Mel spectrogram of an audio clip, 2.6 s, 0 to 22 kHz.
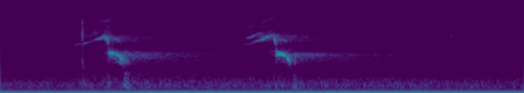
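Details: Two loud, shrill, downward-slurred yelps from a female Golden Eagle calling at her nest in Estonia, captured by a live camera on a July 2020 morning, spaced about a second apart over faint background rumble.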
